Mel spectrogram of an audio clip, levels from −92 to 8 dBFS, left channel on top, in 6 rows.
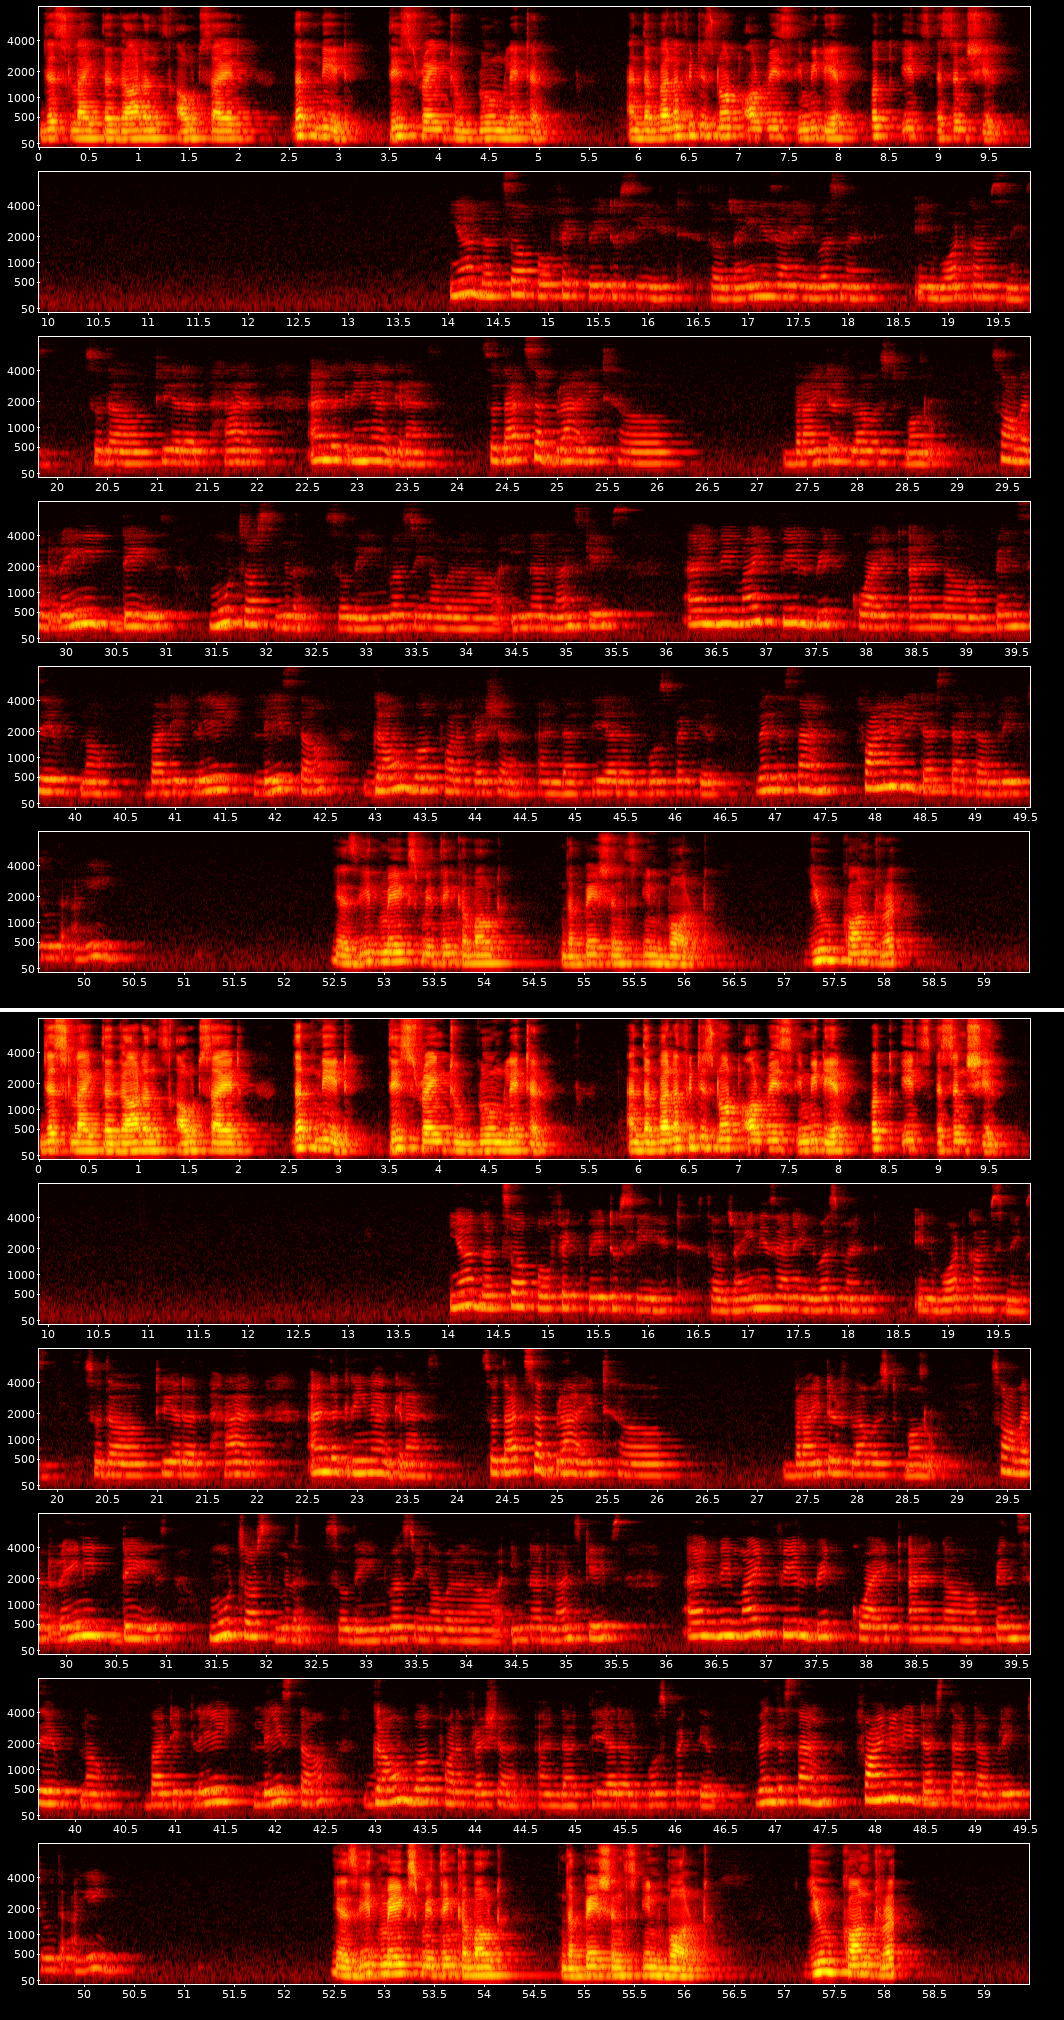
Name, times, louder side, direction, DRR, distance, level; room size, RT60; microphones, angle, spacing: voice 1, 0.0-2.1 2.5-3.2 3.5-5.1 5.9-9.7 52.5-54.3 54.8-56.3 57.3-58.1, right 5 dB, 80° right, 0.6 m, -26 dB
voice 2, 14.0-18.2 18.7-19.8 20.3-23.7 24.3-26.1 27.3-28.8 29.4-31.0 31.4-35.5 36.2-40.3 40.7-42.5 42.9-46.5 46.8-47.6 47.9-50.3, right 1 dB, 55° right, 2.5 m, -36 dB
16.0 x 10.5 x 8.5 m
head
